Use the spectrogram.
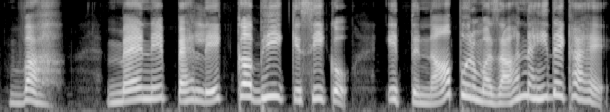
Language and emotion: Urdu, surprised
